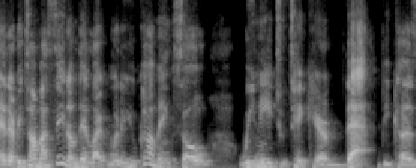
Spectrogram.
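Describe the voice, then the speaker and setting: A woman speaks with a very deep, low pitch at a moderate pace. Her intonation is lively. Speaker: podcast co-host. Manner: casual, talkative.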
